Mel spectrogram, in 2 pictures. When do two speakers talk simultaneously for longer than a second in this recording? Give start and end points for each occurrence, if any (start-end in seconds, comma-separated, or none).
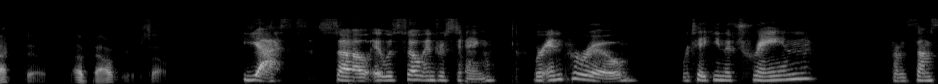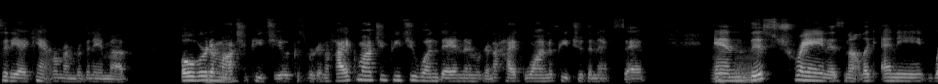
none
